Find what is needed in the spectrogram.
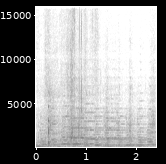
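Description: Background music with steady held tones, and a few faint crunches of crisp bran cereal being chewed.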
